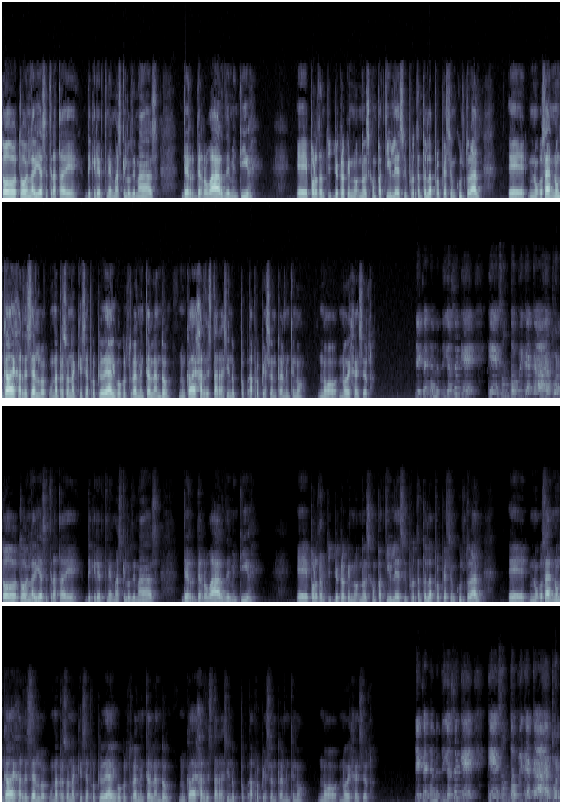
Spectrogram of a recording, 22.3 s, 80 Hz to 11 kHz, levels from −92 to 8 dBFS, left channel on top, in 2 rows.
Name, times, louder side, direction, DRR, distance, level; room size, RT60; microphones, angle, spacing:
voice 1, 0.0-5.1 5.9-9.8 10.1-17.2 17.5-18.5, left 8 dB, 65° left, 0.4 m, -28 dB
voice 2, 19.4-22.3, right 1 dB, 70° right, 3.4 m, -40 dB
7.2 x 6.8 x 3.7 m
head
